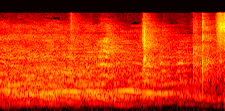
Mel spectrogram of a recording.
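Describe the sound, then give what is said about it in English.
Several irregular hand claps ring out as someone claps and prays, sharp and bright, with a louder burst at the end, over a steady background of indistinct voices and a low sustained tone. “as I clap and pray, tender.”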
